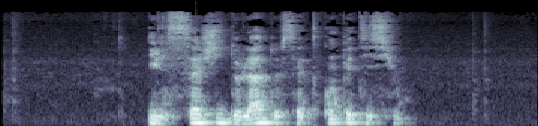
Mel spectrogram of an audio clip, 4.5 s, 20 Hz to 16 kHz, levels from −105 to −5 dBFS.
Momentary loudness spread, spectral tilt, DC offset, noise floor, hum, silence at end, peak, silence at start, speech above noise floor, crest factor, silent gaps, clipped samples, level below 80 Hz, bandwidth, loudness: 13 LU; -6 dB/octave; under 0.1%; -63 dBFS; none; 1.15 s; 0 dBFS; 1.25 s; 46 dB; 20 dB; none; under 0.1%; -52 dBFS; 11.5 kHz; -17 LUFS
